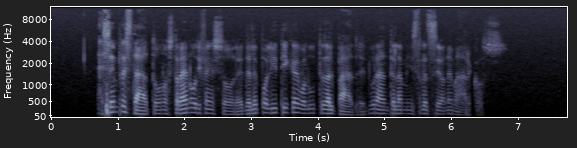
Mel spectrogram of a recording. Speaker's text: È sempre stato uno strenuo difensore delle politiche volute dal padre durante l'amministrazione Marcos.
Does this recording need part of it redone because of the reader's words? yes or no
no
